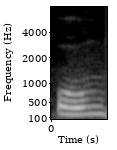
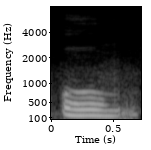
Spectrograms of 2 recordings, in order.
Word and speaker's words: ओम: तो उसमें सबसे पहले ओम कहा जाता है। ओम को अगर मैं अल्फ़ाबेटिकली कहूँ तो AUM, इट्स नॉट ONM, इट्स AUM।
